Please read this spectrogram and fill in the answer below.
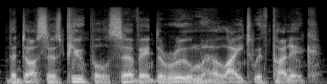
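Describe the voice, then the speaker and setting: Man, deep growling voice, audio story narrator, brooding alien warlord character, faint music underneath. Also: lively intonation, normal speed, slightly rough. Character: brooding, ruthless but conflicted male reptilian alien commander. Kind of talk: first-person scripted sci-fi narration in character.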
